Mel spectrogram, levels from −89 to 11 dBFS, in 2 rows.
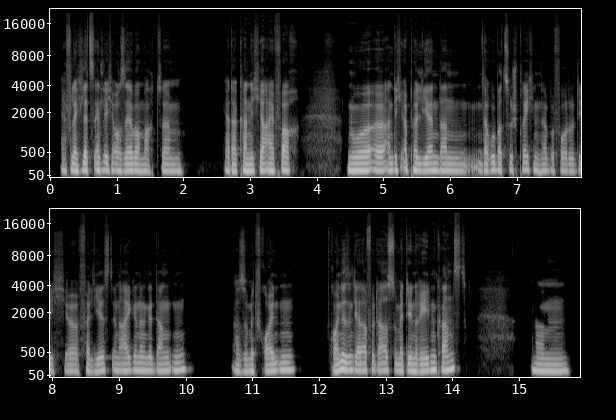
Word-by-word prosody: ja, 125 - -3
vielleicht 125 0 +1
letztendlich 135 0 +1
auch 130 -2 +1
selber 125 0 +3
macht. 120 -1 -4
Ähm, 120 -2 -2 0.6
ja, 130 - -1
da 120 -1 +1
kann 120 -1 +3
ich 120 - 0
ja 130 -1 +4
einfach 125 +1 +1 0.7
nur, 130 +1 +5
äh, 130 -1 +5
an 130 0 0
dich 130 +2 -3
appellieren, 130 -1 +2
dann 125 0 -2
darüber 130 0 +1
zu 135 - -4
sprechen, 130 -1 -4
ne, 120 +1 -2
bevor 125 +1 -5
du 120 -1 -4
dich, 125 0 -9
äh, 120 -1 -2
verlierst 125 +3 -3
in 130 - -1
eigenen 130 +1 0
Gedanken. 135 +4 -2 0.6
Also 115 -3 -4
mit 120 0 -2
Freunden 135 +4 0 0.5
Freunde 140 +4 +4
sind 135 0 0
ja 130 - +3
dafür 130 +2 -1
da, 130 0 -1
dass 130 -1 -1
du 130 - -4
mit 120 -1 0
denen 130 -1 +3
reden 125 +3 +3
kannst. 150 +4 0 1.0
Ähm, 120 -1 0
130 Hz, 175 wpm, -23 LUFS, 120-135 Hz, 1.0 s, nur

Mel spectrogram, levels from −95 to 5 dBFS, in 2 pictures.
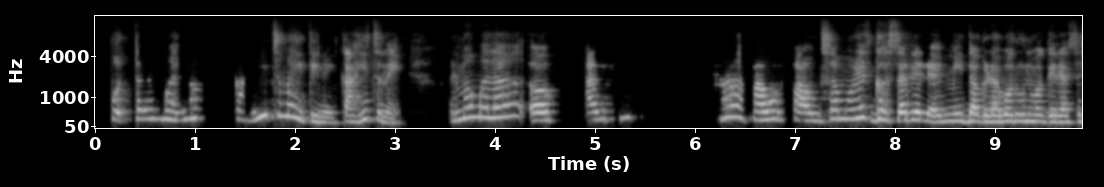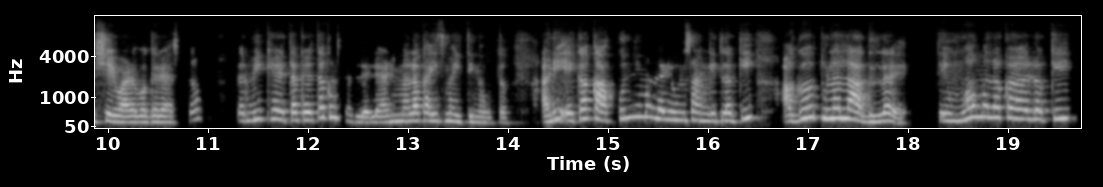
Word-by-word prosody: प - - -6 0.2
तर 300 0 -3
मला 285 +2 -2 0.4
काहीच 345 - -1
माहिती 310 - -1
नाही, 175 -2 -6
काहीच 260 +9 -2
नाही 170 -2 -6 0.5
आणि 250 - -6
मग 350 +2 0
मला 345 -1 +2 0.3
अ, 245 - +3 0.5
आईची 290 +5 -4 0.9
हां, 355 +3 0
पाऊस 275 +1 +3
पावसामुळेच 300 +7 0
घसरलेलं 265 -3 +3
आहे, 200 +1 +2
मी 230 +2 -2
दगडावरून 225 +1 +2
वगैरे 210 -1 -1
असं 205 +1 -5
शेवाळ 200 -2 +3
वगैरे 200 0 -1
असतं 195 +9 -7 0.4
तर 240 - -5
मी 280 +4 -3
खेळता-खेळता 270 0 +1
घसरलेली 200 - -3
आहे 190 - -2
आणि 210 - -3
मला 230 +2 +3
काहीच 235 -1 -2
माहिती 210 -4 -3
नव्हतं 175 -1 -9 0.4
आणि 225 +9 +1
एका 250 +6 +2
काकूंनी 305 +8 +2
मला 345 -5 +1
येऊन 270 -2 -2
सांगितलं, 245 -2 -1
"की 330 +3 +2 0.4
अगं 315 +11 +1
तुला 325 0 +6
लागलंय." 240 - +4 0.3
तेव्हा 250 +6 -1
मला 360 -1 +1
कळालं 300 -3 +2
की 315 +1 +2
260 Hz, 150 wpm, -22 LUFS, 220-305 Hz, 0.9 s, तुला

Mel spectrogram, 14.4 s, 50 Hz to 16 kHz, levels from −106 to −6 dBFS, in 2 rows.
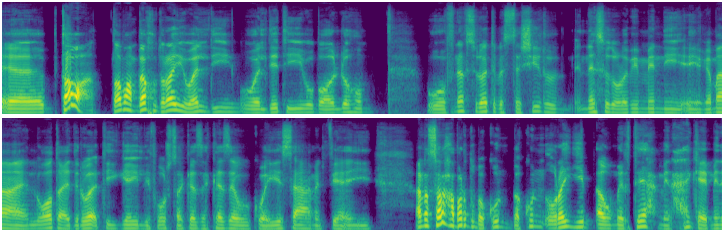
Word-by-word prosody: آآ، 120 0 +4
ب 120 - -12
طبعًا، - - +9
طبعًا - - +6
باخد 185 -6 +5
رأي 190 +1 +5
والدي 135 0 -2
ووالدتي 120 +1 -6
وباقول 110 -2 -4
لهم، 120 -2 -7 0.5
وفي 110 +4 -7
نفس 155 -3 -3
الوقت 145 +1 -2
باستشير 120 +3 -6 0.2
الناس 125 +3 -5
القريبين 120 -1 -6
منّي 115 -2 -8
أ - - -4
يا 110 0 -8
جماعة 110 -1 0
الوضع 115 +2 -2
دلوقتي 115 +2 -2
جاي 115 +1 -5
لي 110 -2 -13
فرصة 115 -2 -8
كذا 110 +1 -7
كذا 115 +1 -4
وكويسة 105 +1 -4
أعمل 110 -2 -5
فيها 110 -1 -6
إيه؟ 105 0 -9 0.5
أنا - - +6
الصراحة 200 +1 +7
برضه 205 -4 +1
باكون 170 0 -3
باكون 185 -3 -6
قريّب 160 +6 0
أو 115 -2 +4
مرتاح 140 +6 -2
من 105 -1 -8
حاجة 165 +1 -1
من 115 0 -5
120 Hz, 175 wpm, -22 LUFS, 110-135 Hz, 0.5 s, طبعًا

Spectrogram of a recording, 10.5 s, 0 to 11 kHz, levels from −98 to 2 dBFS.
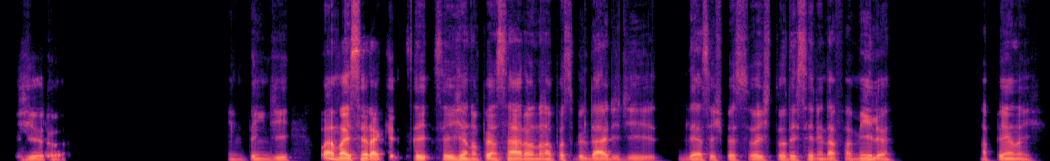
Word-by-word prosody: Gerou. 90 -1 -4 1.6
Entendi. 90 0 -6 0.3
Ué, - - +7
mas - - +7
será - - +6
que - - -5 0.2
vocês 95 0 +3
vocês 95 0 +1
já 100 -1 +4
não 95 -1 -2
pensaram 90 0 +3
na 90 0 -1
possibilidade 85 -1 0
de 85 -7 -8 0.2
dessas 85 -1 -2
pessoas 90 +1 -3
todas 90 0 -3
serem 90 -2 -4
da 85 -1 +1
família? 80 - -2 0.9
Apenas. 95 -1 -2
90 Hz, 120 wpm, -24 LUFS, 85-95 Hz, 1.6 s, Ué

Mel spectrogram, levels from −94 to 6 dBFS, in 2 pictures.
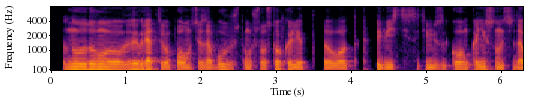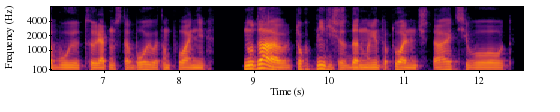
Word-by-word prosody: Ну, 125 +1 +4
думаю, 125 -1 +4
вы 130 +2 +2
вряд 125 0 +2
ли - - -4
его 110 - -1
полностью 110 +1 -2
забудешь, 115 +1 -3
потому 105 -2 -6
что 110 +2 -6
столько 120 0 -2
лет, 110 0 -1 0.2
вот, 100 -1 -2 0.2
вместе 110 -2 -4
с - - -20
этим 105 -1 -5
языком. 110 +2 -4
Конечно, 120 +1 -3
он 105 - -1
всегда 110 +2 -1
будет 105 0 -3
рядом 105 0 +1
с 100 - -12
тобой 110 +3 -2
в - - -1
этом 105 0 -5
плане. 105 -2 -2 0.5
Ну 160 +2 +6
да, 115 - +8
только 130 +4 -4
книги 145 -2 +1
щас 110 -1 -5
в 100 - -7
данный 105 0 +2
момент 105 -1 -1
актуально 110 -4 +1
читать, 120 +5 -5
вот, 110 -1 -3
110 Hz, 180 wpm, -22 LUFS, 105-120 Hz, 0.5 s, да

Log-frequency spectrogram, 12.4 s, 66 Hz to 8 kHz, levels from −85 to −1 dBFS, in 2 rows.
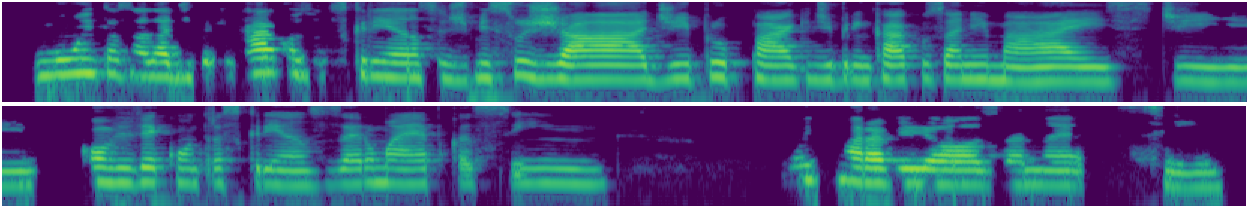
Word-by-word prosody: Muita 260 +2 +1
saudade 230 -2 +2
de 215 - -4
brincar 385 - +5
com 265 - -3
as 245 - -3
outras 230 - -17
crianças, 215 -3 -1
de 190 +3 -9
me 215 - -1
sujar, 195 -4 +5
de 190 +2 -5
ir 205 - -2
para 225 +2 -2
o - - +2
parque, 195 -3 0
de 195 0 -4
brincar 195 0 +1
com 200 - -13
os 200 - -12
animais, 180 -2 0
de 175 -1 -5 0.2
conviver 210 -1 +1
com 205 -1 -5
outras 200 0 -8
crianças. 185 0 -6
Era 195 +1 -2
uma 200 -1 -1
época 195 - -5
assim, 195 - -8 0.9
muito 230 +1 -5
maravilhosa, 195 -3 +3
né. 185 -1 -2 0.2
Sim, 165 -1 -8
195 Hz, 165 wpm, -24 LUFS, 185-215 Hz, 0.9 s, brincar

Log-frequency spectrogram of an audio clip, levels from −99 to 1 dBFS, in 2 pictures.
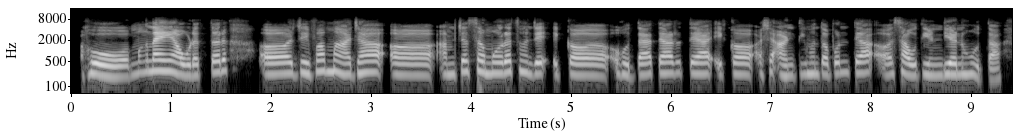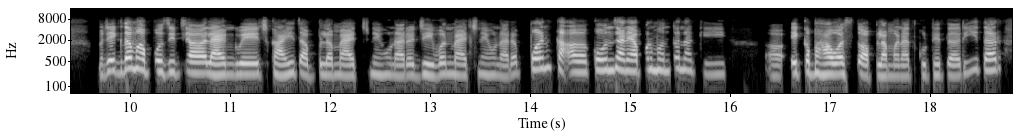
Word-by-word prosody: हो, 195 -5 +2
मग 250 +3 -11
नाही 280 -1 +7
आवडत 210 -3 0
तर 260 +2 +1 0.3
अ, 225 - -1 0.3
जेव्हा 250 +2 -2
माझ्या 250 -2 -1 0.2
अ, 225 - -1 0.5
आमच्या 225 +4 -5
समोरच, 255 0 -2
म्हणजे 470 - -2
एक 440 - -8
अ, 210 -2 0
होता 220 +1 -3
तर 240 0 0
त्या 235 -1 +1 0.2
एक 230 - -8
अ, 225 -1 0
अशा - - -7
आंटी 205 +2 -6
म्हणतो 230 0 -6
आपण 235 +3 -9
त्या 250 +1 0 0.3
साउथ 220 -2 -2
इंडियन 220 +1 -2
होत्या. 205 -8 -7 0.4
म्हणजे, 255 +6 +1
एकदम 320 +5 +7
अपोझिटच्या 260 -3 +4
लँग्वेज, 220 0 +4
काहीच 225 +2 0
आपलं 215 0 -1
मॅच 205 -1 +1
नाही 225 -2 -7
होणारं, 210 -1 -2
जेवण 225 +1 -2
मॅच 210 -2 -1
नाही 225 - -8
होणारं, 215 0 -5
पण 315 +2 +4
का - - +7
अ, 255 +1 +2
कोण 290 0 +2
जाणे 295 -3 +6
आपण 270 +3 +3
म्हणतो 295 +2 -4
ना 295 -1 -4
की, 225 -1 -14 0.5
अ, 200 0 -7
एक 235 +2 +2
भाव 225 -2 +4
असतो 230 - 0
आपला 200 0 +2
मनात 200 0 -3
कुठेतरी 215 +5 -6
तर 290 0 +3
230 Hz, 180 wpm, -24 LUFS, 215-255 Hz, 0.5 s, नाही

